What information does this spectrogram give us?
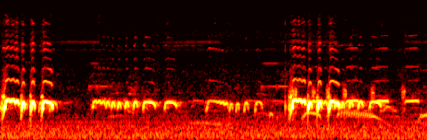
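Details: ['Local zebra dove song for luring idle doves into singing: a bright bubbling burst, a steady series of small rolled coos, then another loud rippling phrase.']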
